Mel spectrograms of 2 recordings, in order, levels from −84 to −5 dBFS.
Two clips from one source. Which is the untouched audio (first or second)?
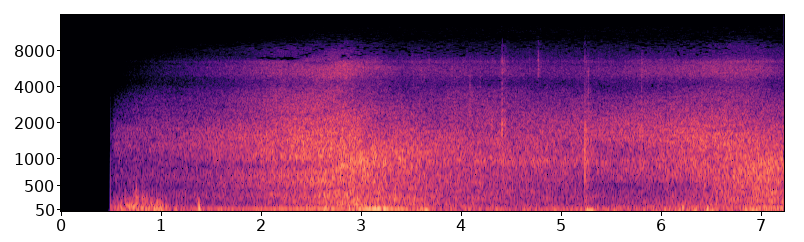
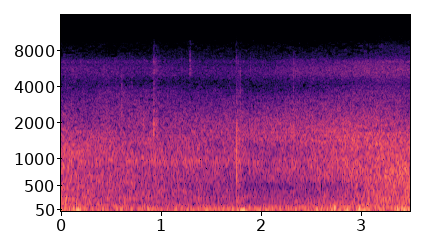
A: first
